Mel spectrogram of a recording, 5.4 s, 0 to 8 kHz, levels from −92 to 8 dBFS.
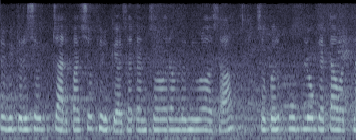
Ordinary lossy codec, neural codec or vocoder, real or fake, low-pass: MP3, 48 kbps; none; real; 7.2 kHz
